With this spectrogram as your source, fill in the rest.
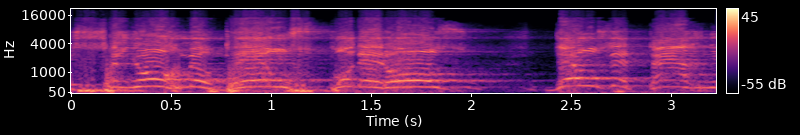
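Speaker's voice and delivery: loud, drawn-out acted shouting. Retelling a man praying on the mountain: imitating a man shouting a prayer. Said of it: "e gritando".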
